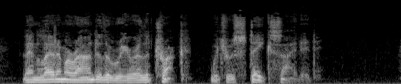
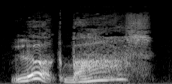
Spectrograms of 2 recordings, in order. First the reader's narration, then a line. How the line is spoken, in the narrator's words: he cried in a low, rapturous voice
